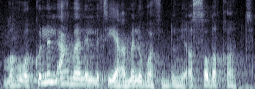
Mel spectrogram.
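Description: A man with a rather high, slightly mellow voice preaches rapid-fire and animatedly, addressing the congregation earnestly as his brothers. He tells stories to make his point, and the recording has a long hall reverb.

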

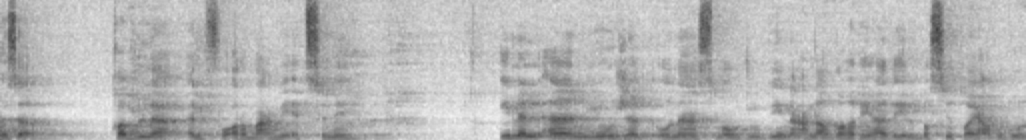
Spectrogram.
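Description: A man's voice: on the high side, warm tone. A man preaching a sermon in an earnest, rhetorical storytelling manner, with echoey hall reverb.

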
